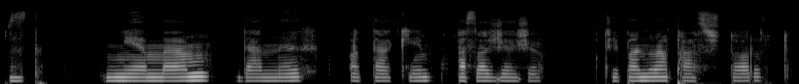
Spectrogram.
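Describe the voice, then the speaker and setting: A woman's voice: lowish voice, extremely slow, smooth, dry recording. A woman voicing a grave little robot in a children's audiobook. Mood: solemn. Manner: grave, monotone.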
